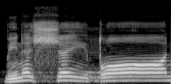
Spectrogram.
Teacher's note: طا موٹے حروف میں سے ہے، اس کو پر یعنی موٹا پڑھیں گے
